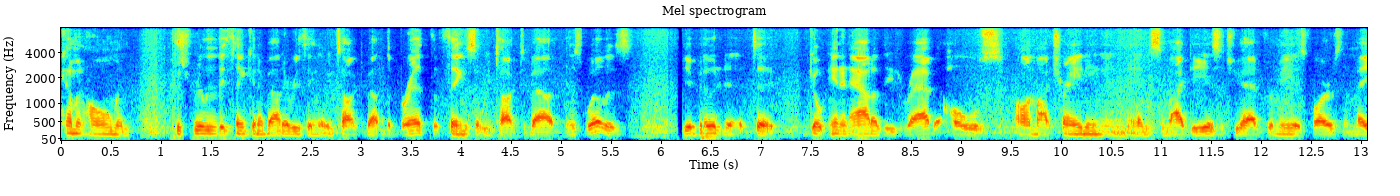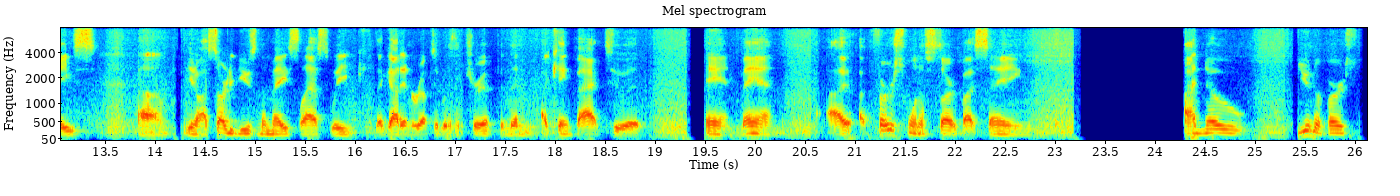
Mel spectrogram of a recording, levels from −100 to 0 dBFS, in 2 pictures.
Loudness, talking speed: -23 LUFS, 200 wpm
